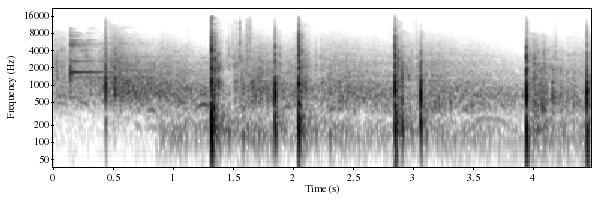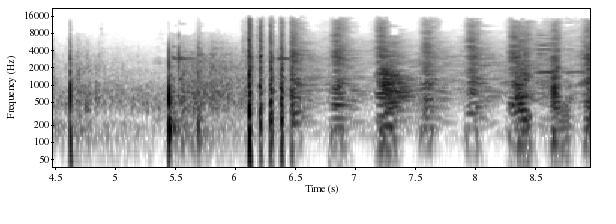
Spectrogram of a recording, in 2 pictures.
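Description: Separate single gunshots at about one-second spacing, then, about six seconds in, rapid automatic fire from a suppressed M240 Bravo 7.62 mm belt-fed machine gun, going on in quick bursts.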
